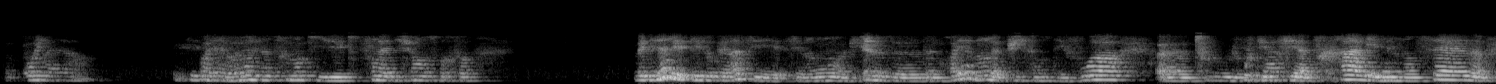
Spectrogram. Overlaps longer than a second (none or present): none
